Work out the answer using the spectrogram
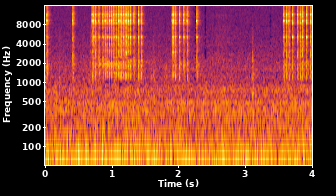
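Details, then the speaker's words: Toshiba RC-803F clock radio whose flip clock stopped working. The number mechanism is turned by hand with crisp, light ratchety clicking and no catching or grinding; it turns freely with no lubrication problem, and the fault is thought to be in the clock motor. "This turns just fine. I don't sense there's any lubricant issues with this."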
